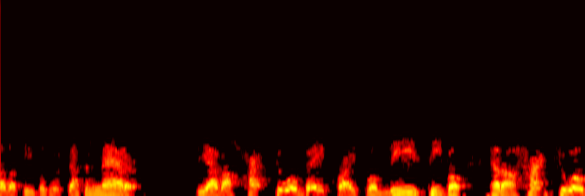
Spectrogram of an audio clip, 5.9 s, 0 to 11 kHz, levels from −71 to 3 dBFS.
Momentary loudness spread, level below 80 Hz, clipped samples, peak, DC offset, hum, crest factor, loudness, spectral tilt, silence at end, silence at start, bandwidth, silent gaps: 8 LU; -66 dBFS; under 0.1%; -8 dBFS; under 0.1%; none; 16 dB; -25 LUFS; -12 dB/octave; 0 s; 0 s; 3.3 kHz; 1.46-1.76 s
